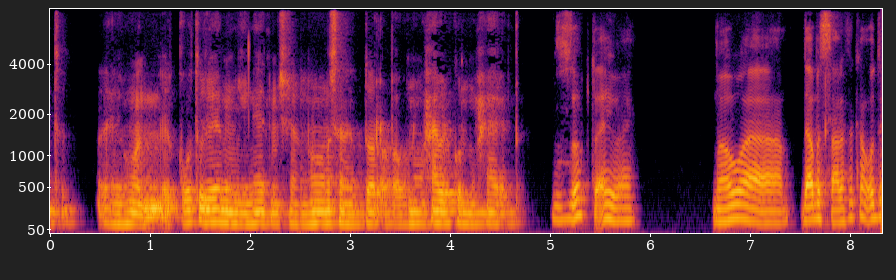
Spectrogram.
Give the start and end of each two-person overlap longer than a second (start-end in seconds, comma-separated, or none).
none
